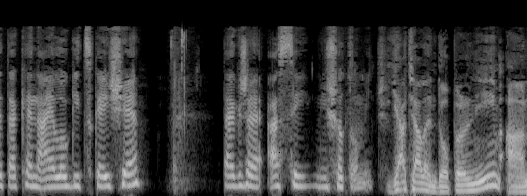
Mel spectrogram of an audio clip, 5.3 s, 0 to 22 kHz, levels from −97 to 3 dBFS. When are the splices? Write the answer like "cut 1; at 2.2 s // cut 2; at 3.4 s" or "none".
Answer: none

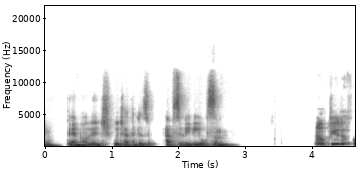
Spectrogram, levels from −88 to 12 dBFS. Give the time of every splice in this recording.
none

